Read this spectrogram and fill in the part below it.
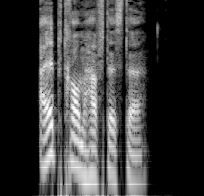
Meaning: inflection of albtraumhaft: 1. strong/mixed nominative/accusative feminine singular superlative degree 2. strong nominative/accusative plural superlative degree
- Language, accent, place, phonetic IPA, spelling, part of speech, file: German, Germany, Berlin, [ˈalptʁaʊ̯mhaftəstə], albtraumhafteste, adjective, De-albtraumhafteste.ogg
